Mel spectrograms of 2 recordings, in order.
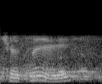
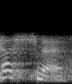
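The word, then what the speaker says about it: Çeşme: from Chesme, which is near Cheshme. Cheshme. Chesme. I didn't know how to pronounce Oh, it.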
